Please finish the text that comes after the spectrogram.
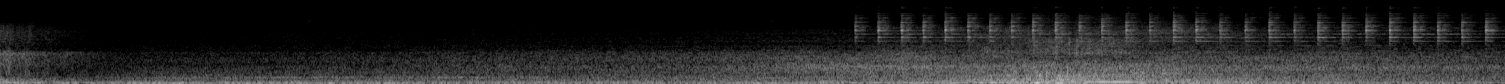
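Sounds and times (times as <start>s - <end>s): train rumbling: 0.0s - 2.8s, 8.1s - 15.0s
crossing bell ringing rapidly: 8.5s - 15.0s.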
